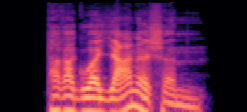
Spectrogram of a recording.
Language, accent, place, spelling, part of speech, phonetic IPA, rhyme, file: German, Germany, Berlin, paraguayanischem, adjective, [paʁaɡu̯aɪ̯ˈaːnɪʃm̩], -aːnɪʃm̩, De-paraguayanischem.ogg
- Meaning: strong dative masculine/neuter singular of paraguayanisch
